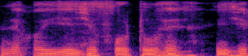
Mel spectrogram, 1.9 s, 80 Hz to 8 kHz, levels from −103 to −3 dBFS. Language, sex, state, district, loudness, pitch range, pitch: Hindi, male, Uttar Pradesh, Budaun, -35 LUFS, 100-105 Hz, 105 Hz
